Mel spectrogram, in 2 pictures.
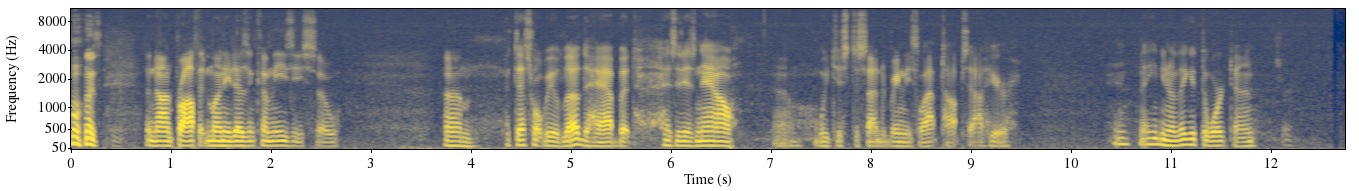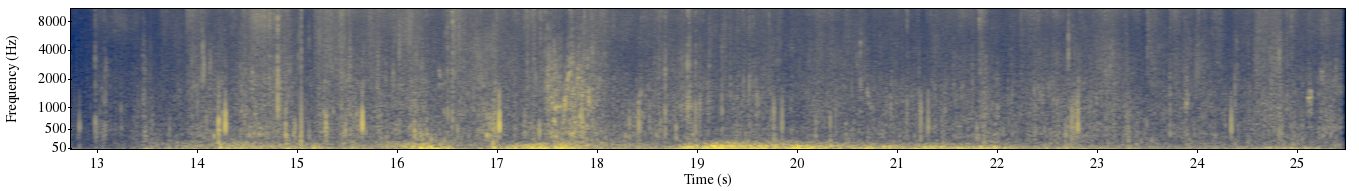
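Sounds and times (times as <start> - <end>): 
speech: 0.0 - 2.8, 3.8 - 9.6, 10.4 - 12.0
footsteps crunching outdoors: 12.6 - 25.4.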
